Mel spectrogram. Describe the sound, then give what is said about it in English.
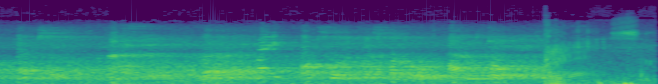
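Busy railway station concourse ambience at Waterloo station, walking through the main concourse toward an escalator: a steady wash of crowd murmur and indistinct chatter with rail hum underneath, and a sharp metallic clank near the end. “Walking through the main station concourse to the S escalator, it'll take you to Waterloo East.”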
